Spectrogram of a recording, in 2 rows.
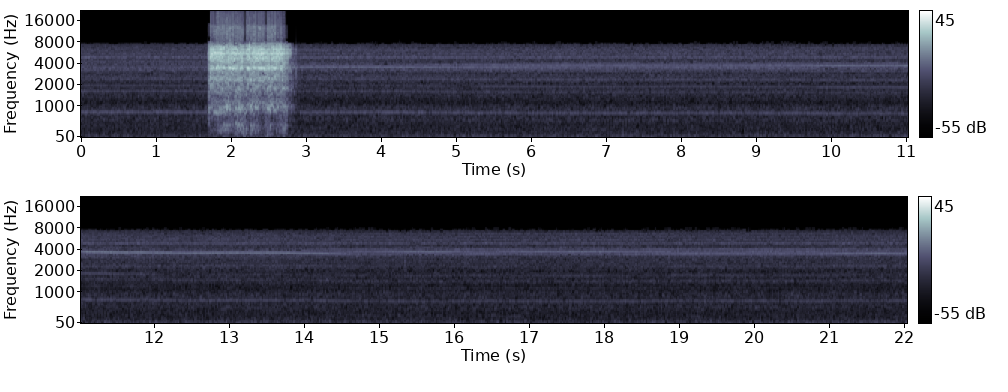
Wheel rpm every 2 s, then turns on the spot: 90, 10, 0, 0, 0, 0, 0, 0, 0, 0, 0.
none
